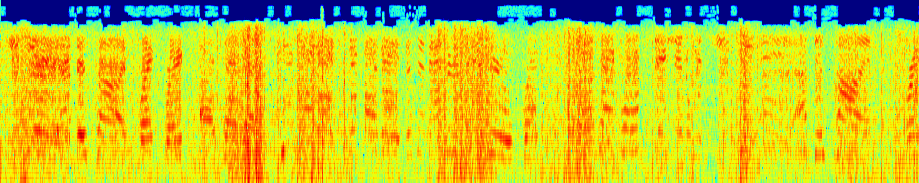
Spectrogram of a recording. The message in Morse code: none

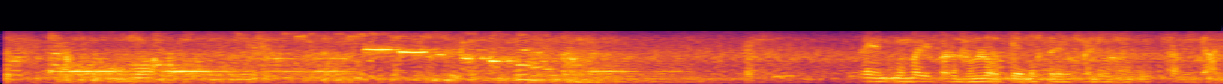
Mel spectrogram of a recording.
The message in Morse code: none

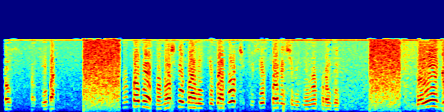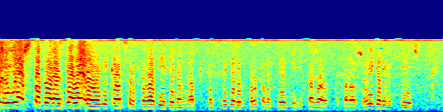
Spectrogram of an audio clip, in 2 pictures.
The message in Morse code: none

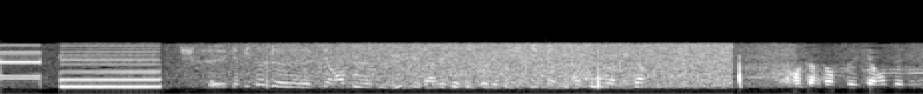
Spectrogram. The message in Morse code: none

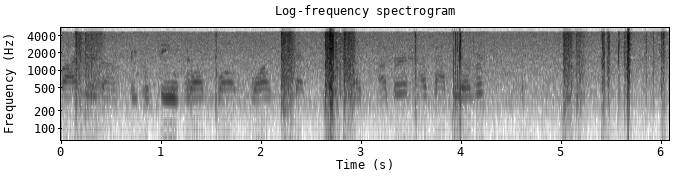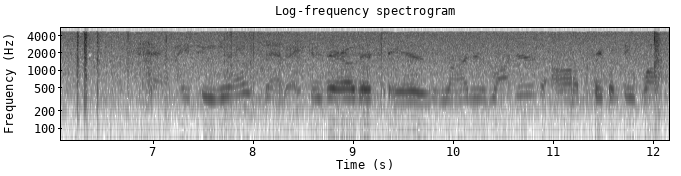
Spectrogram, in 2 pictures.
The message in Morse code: none

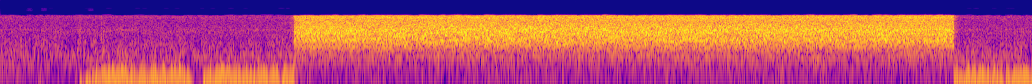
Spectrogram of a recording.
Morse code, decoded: none

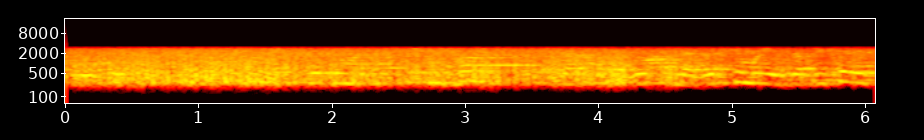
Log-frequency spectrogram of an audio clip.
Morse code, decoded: none

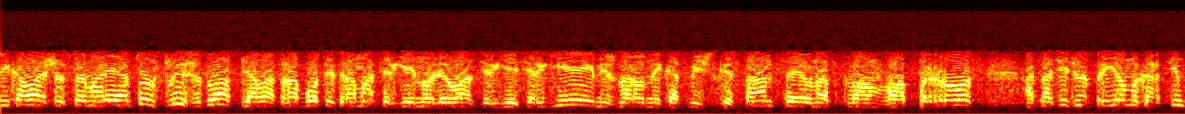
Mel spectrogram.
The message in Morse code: none

